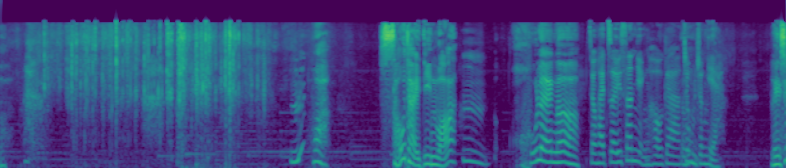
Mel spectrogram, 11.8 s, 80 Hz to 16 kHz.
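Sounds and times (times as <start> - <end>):
gift wrapping crinkling and tearing as a gift is unwrapped by hand: 0.4 - 4.3
speech: 4.4 - 5.0, 5.8 - 10.9, 11.6 - 11.7.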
